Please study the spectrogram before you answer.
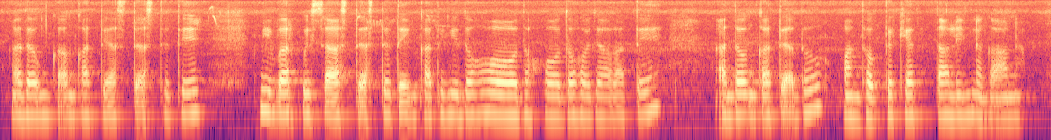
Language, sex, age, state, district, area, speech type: Santali, female, 45-60, West Bengal, Birbhum, rural, spontaneous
